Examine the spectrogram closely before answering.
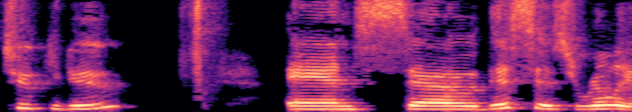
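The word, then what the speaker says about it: Toogoodoo: that spelled TL o goog oh oh but pronounced Tookie dude and so this is really a lot of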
